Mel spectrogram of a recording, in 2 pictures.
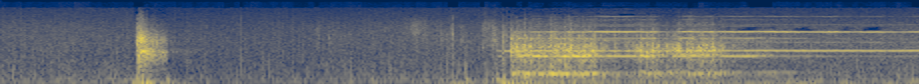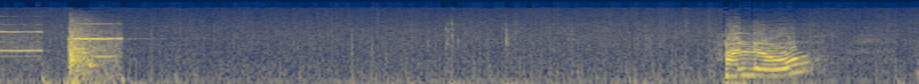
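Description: A phone rings in a Telugu comedy film scene with a tonal, bell-like electronic ring lasting under two seconds, framed by short sharp clicks and brief voice-like bursts before and after.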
